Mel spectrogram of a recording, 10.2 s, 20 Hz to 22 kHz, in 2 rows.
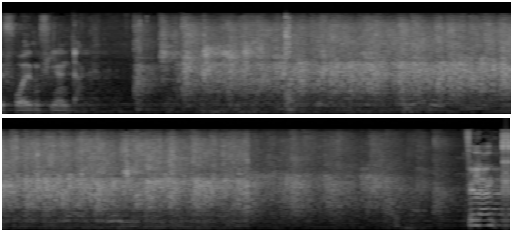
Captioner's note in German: Beifall CDU und BÜNDNIS 90/DIE GRÜNEN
